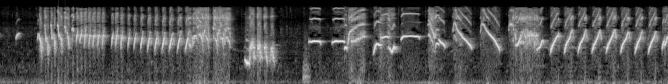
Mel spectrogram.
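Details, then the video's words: Intense White-rumped shama song used to coach other birds: a fast high trill, then a series of sharp whistles and down-swept notes, ending in a quick string of rising slurred whistles. "MURAI BATU GACOR UNTUK PANCINGAN DAN MASTERAN"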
